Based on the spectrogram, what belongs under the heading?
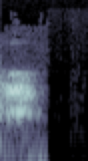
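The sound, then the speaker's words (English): A single short dog bark, slightly muffled, from one of several dogs barking at something outside, lasting about half a second before everything falls silent. No one is talking. “Corey has a lot of dogs and they bark at the same things all the time, so they're insane.”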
